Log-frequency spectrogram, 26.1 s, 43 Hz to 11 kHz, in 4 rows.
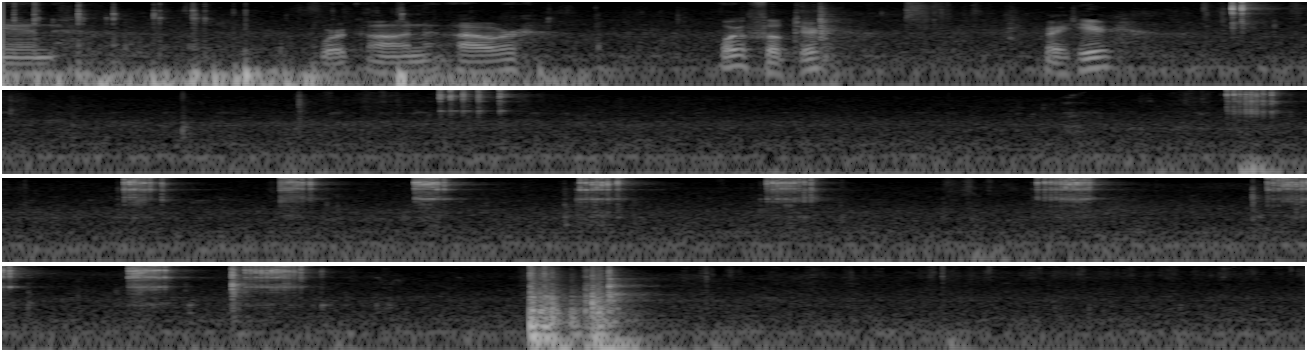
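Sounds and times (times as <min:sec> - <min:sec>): ratchet pawl clicking: 0:06.1 - 0:06.4, 0:08.7 - 0:09.2, 0:12.6 - 0:17.3, 0:18.2 - 0:18.7, 0:19.3 - 0:21.3.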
